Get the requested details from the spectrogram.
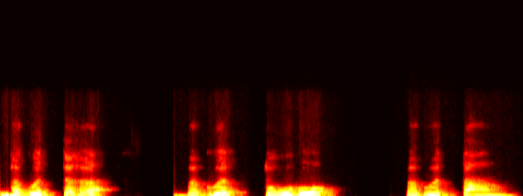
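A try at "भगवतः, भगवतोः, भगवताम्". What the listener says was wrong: Bhagavatam. There's no break. If you give a break, you make us wonder if there is a samyukta aksharam there. Bhagavatam.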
